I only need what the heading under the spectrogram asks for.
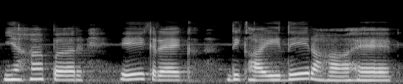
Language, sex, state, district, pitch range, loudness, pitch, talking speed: Hindi, female, Uttar Pradesh, Shamli, 195-225 Hz, -13 LUFS, 205 Hz, 120 wpm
